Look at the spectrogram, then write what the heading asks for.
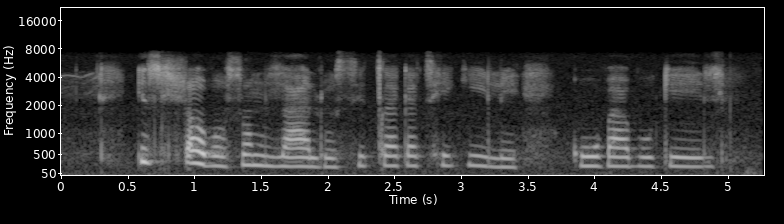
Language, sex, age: South Ndebele, female, 18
